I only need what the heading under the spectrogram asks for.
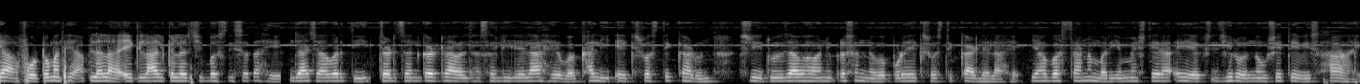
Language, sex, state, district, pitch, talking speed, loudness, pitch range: Marathi, male, Maharashtra, Solapur, 160 Hz, 205 wpm, -20 LUFS, 150-165 Hz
